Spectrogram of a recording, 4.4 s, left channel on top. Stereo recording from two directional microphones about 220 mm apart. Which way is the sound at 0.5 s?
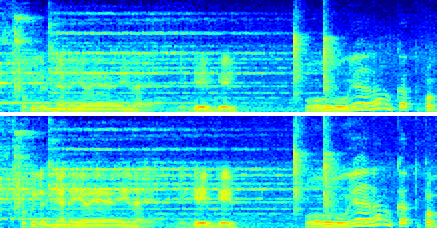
10° right (ahead or behind).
